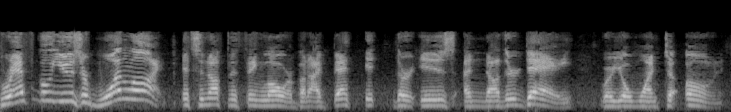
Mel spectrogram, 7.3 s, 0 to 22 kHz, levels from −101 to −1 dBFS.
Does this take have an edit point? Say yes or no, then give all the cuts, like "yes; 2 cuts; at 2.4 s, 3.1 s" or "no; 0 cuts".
yes; 3 cuts; at 0.9 s, 1.7 s, 2.3 s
